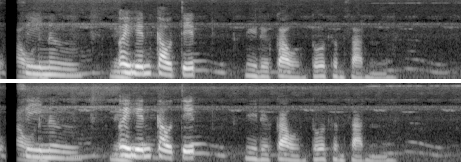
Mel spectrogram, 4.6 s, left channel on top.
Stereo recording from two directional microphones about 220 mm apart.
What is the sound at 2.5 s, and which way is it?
Speech, 35° left (ahead or behind).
